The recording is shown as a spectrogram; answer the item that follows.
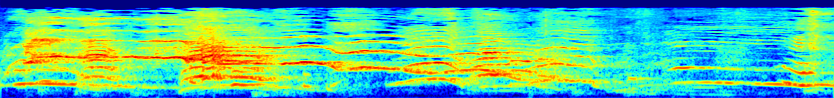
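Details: Zoe, a pet female Siberian Husky, greets her owners on their return from a trip, something she does every time. Loud, continuous wavering whines and yodel-like glides rise and fall in a small indoor room.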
